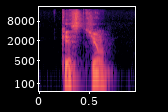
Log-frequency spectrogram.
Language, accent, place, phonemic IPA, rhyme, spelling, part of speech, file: French, France, Lyon, /kɛs.tjɔ̃/, -jɔ̃, questions, noun, LL-Q150 (fra)-questions.wav
- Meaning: plural of question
